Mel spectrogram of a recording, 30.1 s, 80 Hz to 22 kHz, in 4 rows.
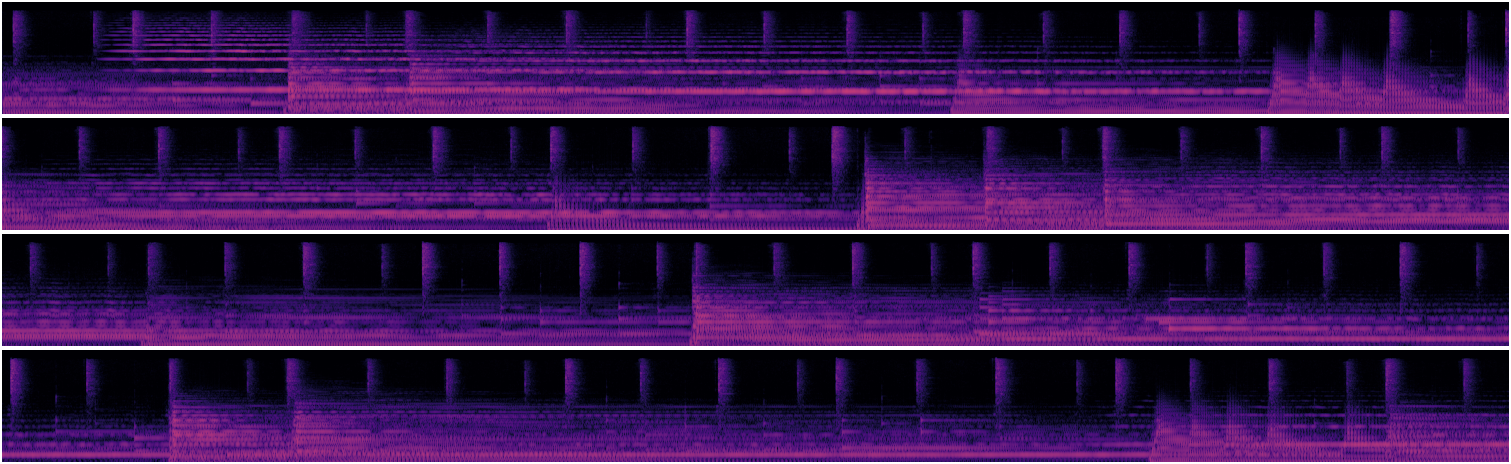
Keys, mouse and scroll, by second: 0.4 click, 1.0 click, 2.0 middle click, 2.2 scroll down 2, 2.4 middle click, 3.0 scroll down 1, 3.3 middle click, 3.8 click, 4.0 middle click, 4.6 click, 5.3 middle click, 5.8 click, 6.3 middle click, 6.7 click, 6.8 middle click, 7.4 click, 7.9 middle click, 8.5 click, 9.1 click, 9.8 middle click, 10.2 middle click, 10.7 click, 10.9 middle click, 11.6 click, 12.4 middle click, 13.1 click, 13.3 middle click, 13.8 click, 14.4 middle click, 14.8 middle click, 15.2 middle click, 15.5 middle click, 18.0-18.4 scroll up 2, 18.4 click, 18.7 shift+click, 18.9 middle click, 19.5 middle click, 20.0 click, 21.0 click, 21.1 shift+click, 21.9 click, 22.2 middle click, 22.6 click, 23.1 shift+click, 23.4 shift+click, 23.4 middle click, 24.0 click, 24.5 middle click, 24.8 scroll up 2, 25.0 shift+middle click, 25.3 middle click, 26.3 ctrl+r, 28.8 click, 29.0 middle click, 29.5 click, 29.8 middle click.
